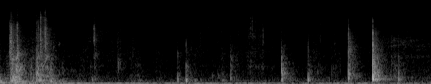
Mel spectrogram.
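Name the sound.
door creaking open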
